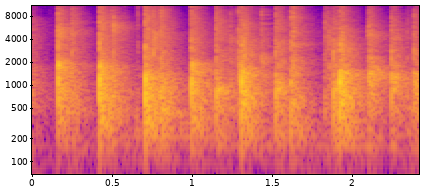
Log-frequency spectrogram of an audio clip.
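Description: Hand clapping: a short round of applause, quick uneven claps about four a second, marking the end of the talk.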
